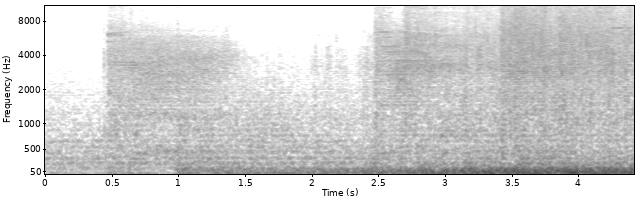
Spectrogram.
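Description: A large beast growls and roars close by.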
